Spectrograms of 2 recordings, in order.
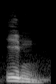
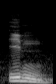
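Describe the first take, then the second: Both takes have the same delivery.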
